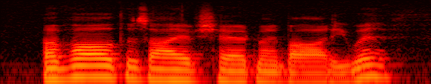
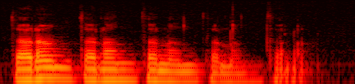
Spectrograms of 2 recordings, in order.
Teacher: you still get this sort of stressed, unstressed meter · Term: iambic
